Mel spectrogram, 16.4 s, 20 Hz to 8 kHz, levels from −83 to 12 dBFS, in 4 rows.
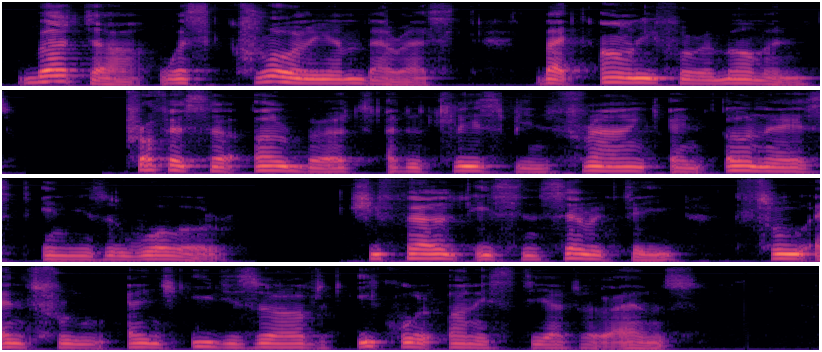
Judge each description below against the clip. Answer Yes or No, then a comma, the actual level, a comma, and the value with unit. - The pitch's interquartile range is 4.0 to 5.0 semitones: Yes, average, 4.4 semitones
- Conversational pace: No, slow, 130 wpm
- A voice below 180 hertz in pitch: Yes, low, 135 Hz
